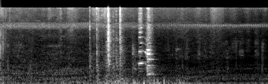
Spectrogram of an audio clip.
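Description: An old car's door being opened and handled: a few sharp clicks and knocks about one and a half to two seconds in, with a short rising squeak among them.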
